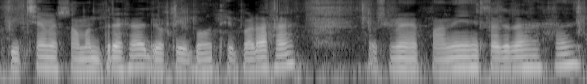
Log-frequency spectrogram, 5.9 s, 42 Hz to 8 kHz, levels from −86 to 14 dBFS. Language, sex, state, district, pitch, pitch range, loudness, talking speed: Hindi, male, Jharkhand, Palamu, 110 Hz, 105-120 Hz, -21 LUFS, 135 wpm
